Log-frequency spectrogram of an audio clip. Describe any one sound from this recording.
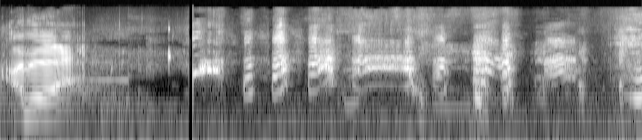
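A young boy laughs loudly.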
